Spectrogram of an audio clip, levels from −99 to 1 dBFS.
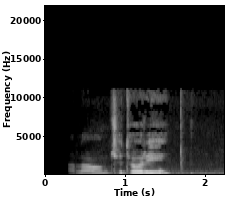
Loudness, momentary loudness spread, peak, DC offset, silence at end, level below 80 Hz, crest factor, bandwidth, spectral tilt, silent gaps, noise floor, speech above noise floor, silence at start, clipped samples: -31 LUFS; 18 LU; -14 dBFS; under 0.1%; 0.7 s; -68 dBFS; 18 dB; 11.5 kHz; -5 dB/octave; none; -61 dBFS; 30 dB; 0.45 s; under 0.1%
